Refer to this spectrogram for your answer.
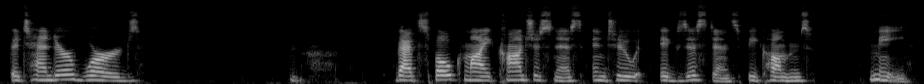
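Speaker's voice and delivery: heartfelt, moved, emotion creeping into the voice. Speaking a passage before stopping to apologize: getting a little emotional. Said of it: "I got a little emotional there".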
